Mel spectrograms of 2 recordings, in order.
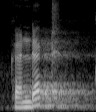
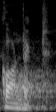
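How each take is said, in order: First: ConDUCT, weak CON, rising at the end; verb stress on second syllable. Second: CONduct, full O, falling at the end; strong CON in conduct, falling; noun stress on first syllable. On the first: Teacher recapping the verb, stress on second syllable. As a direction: lean on DUCT in Conduct, rising. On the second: Teacher recapping the noun, stress on first syllable. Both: Shown as a demonstration. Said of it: "make the difference by pronouncing them".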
